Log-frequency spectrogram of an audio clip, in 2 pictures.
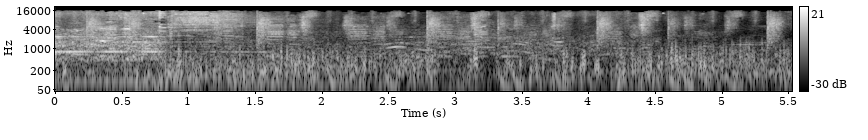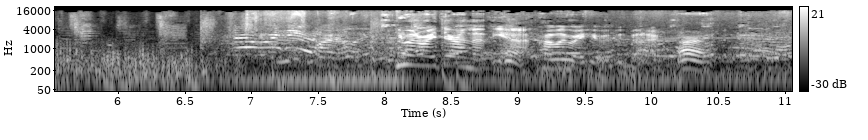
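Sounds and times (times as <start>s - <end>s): background music: 0.0s - 11.0s
steady low rumble: 0.0s - 11.0s.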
